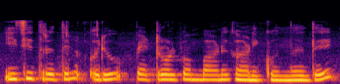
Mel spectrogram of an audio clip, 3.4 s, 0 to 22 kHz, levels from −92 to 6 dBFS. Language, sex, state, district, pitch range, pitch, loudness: Malayalam, female, Kerala, Kasaragod, 225-255 Hz, 235 Hz, -11 LUFS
